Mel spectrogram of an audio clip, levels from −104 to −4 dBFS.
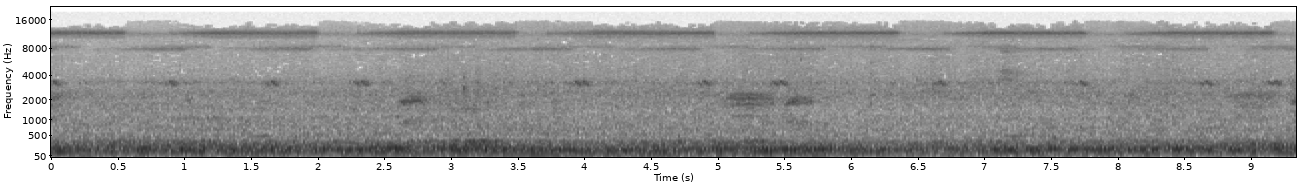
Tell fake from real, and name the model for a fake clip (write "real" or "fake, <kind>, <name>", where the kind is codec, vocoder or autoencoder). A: real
